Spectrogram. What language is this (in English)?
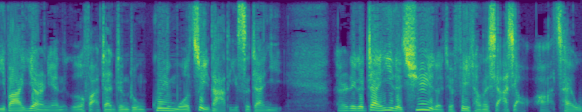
Chinese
